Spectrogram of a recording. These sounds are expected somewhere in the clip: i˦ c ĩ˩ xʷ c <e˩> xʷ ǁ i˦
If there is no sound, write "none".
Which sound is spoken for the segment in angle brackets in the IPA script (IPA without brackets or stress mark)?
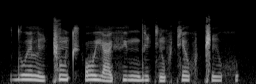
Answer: e˦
